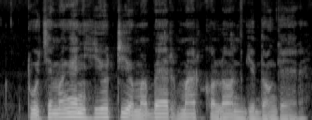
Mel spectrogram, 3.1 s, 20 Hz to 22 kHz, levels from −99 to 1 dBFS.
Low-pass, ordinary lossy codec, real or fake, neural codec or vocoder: none; none; fake; vocoder, 44.1 kHz, 128 mel bands every 256 samples, BigVGAN v2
